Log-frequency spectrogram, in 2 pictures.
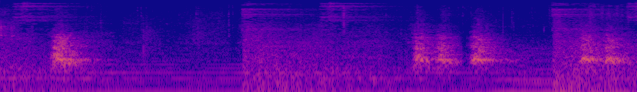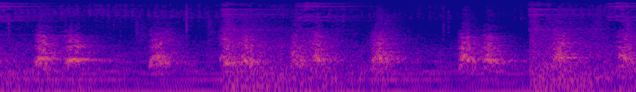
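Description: A dog barks over and over in quick, loud bursts, with brief yips mixed in, above a steady low rumble in the background.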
